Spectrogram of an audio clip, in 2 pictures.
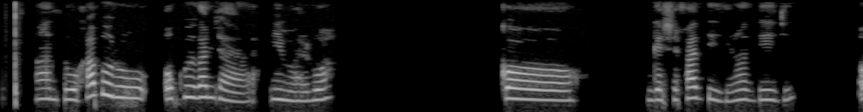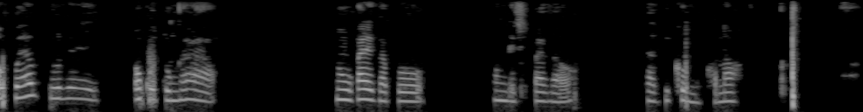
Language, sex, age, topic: Oshiwambo, female, 18-24, finance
